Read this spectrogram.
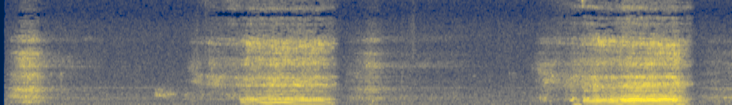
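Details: Two loud, rough, rattling inhaled snores about three seconds apart, separated by quieter breathing out; snoring.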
